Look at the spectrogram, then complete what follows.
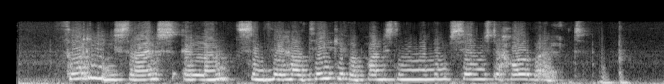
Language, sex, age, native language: Icelandic, female, 40-49, Icelandic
